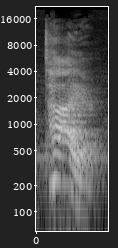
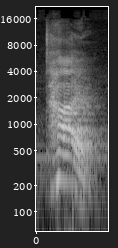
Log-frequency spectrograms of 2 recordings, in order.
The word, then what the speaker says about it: tire: r and the E and how would you pronounce that tire tire tire when the r is stuck between the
